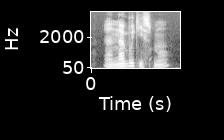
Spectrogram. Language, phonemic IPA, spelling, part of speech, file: French, /a.bu.tis.mɑ̃/, aboutissement, noun, Fr-aboutissement.ogg
- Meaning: 1. the end or conclusion of a process 2. a result or outcome, usually a positive one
